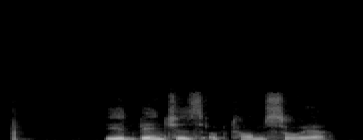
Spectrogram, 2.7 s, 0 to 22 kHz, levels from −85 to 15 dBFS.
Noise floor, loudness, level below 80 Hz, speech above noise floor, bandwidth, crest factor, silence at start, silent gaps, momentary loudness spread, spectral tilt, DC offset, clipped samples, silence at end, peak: -85 dBFS; -24 LUFS; -64 dBFS; 62 dB; 7.6 kHz; 20 dB; 0.1 s; none; 12 LU; -7.5 dB/octave; under 0.1%; under 0.1%; 0.3 s; -4 dBFS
